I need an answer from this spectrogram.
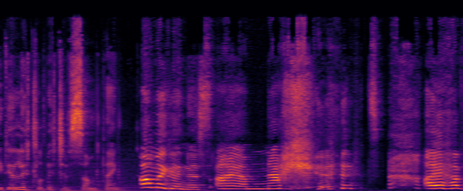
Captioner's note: laughing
